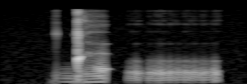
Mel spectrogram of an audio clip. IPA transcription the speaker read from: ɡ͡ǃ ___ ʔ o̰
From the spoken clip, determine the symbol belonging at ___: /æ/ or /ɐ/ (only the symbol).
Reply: ɐ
